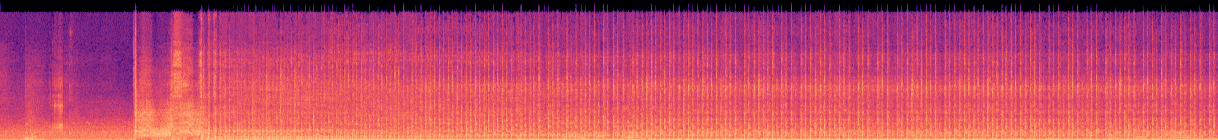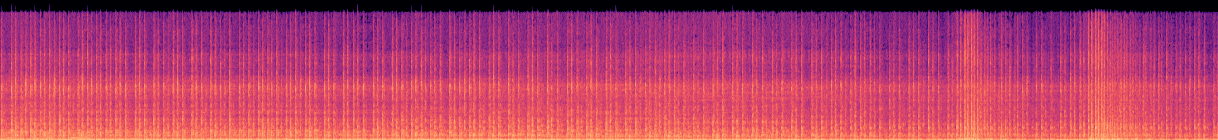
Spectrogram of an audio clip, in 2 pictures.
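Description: A Harley-Davidson Street Bob motorcycle engine cranks and fires, then settles into a loud, steady, close-up idle that runs uninterrupted for over twenty seconds with no talking.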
